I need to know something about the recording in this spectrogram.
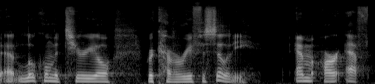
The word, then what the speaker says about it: MRF: local material recovery facility MRF pronounced like Smurf Smurf dumped onto conveyer belts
